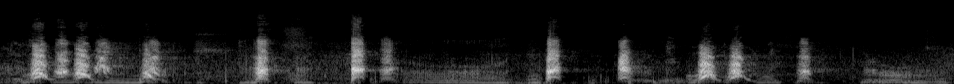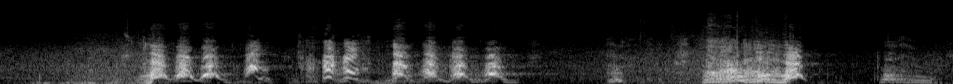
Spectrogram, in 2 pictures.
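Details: Play-wrestling huskies, their roughhousing only a game: quick clusters of loud barks and yelps, some higher-pitched yips. A harsh, noisy growling burst comes near the end.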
